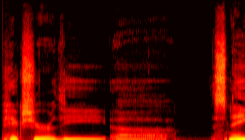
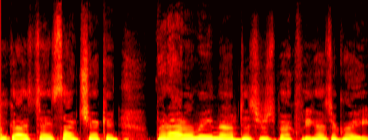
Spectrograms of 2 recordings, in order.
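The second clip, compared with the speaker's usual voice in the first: put-on screaming snake creature voice, higher and louder; 9 dB louder than usual. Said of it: "It's like".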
